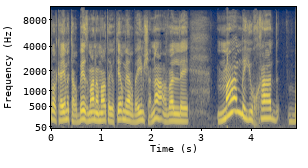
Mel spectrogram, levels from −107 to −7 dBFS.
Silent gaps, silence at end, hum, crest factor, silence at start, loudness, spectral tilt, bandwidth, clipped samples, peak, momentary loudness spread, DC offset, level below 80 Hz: none; 0 s; none; 14 dB; 0 s; -18 LUFS; -4 dB/octave; 11 kHz; under 0.1%; -4 dBFS; 16 LU; under 0.1%; -60 dBFS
